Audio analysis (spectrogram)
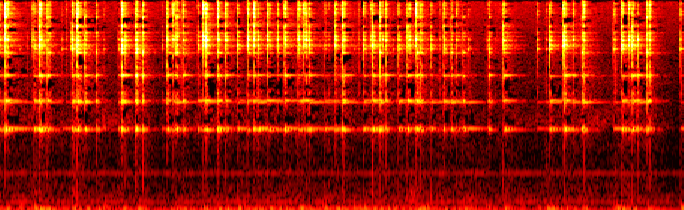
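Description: Long nails tap rapidly and repeatedly on the sides of an empty, clear faceted drinking glass standing on a table. Each tap gives a short, bright glassy clink with a high ringing tone that dies away almost at once, over a soft low rumble.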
